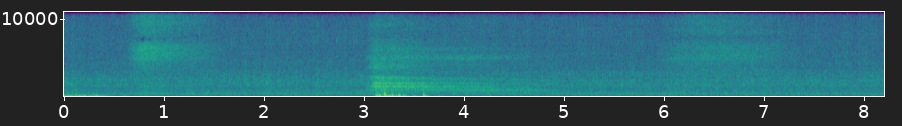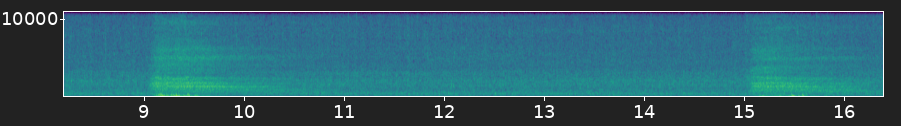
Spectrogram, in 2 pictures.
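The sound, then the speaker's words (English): Steady rushing water of a waterfall fills the scene with a continuous broad hiss, swelling into louder surges every few seconds before settling back to a constant roar. No voices are present. “Try to visualize this waterfall.”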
